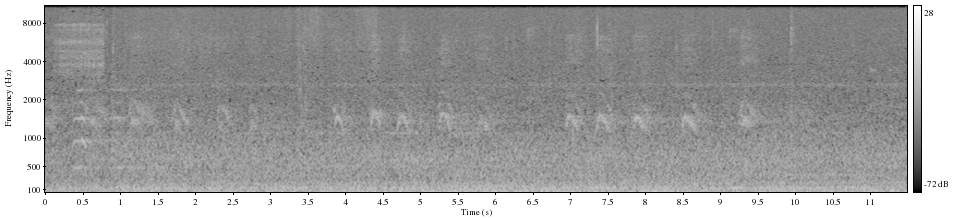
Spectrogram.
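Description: A bird calling repeatedly in the background, a dozen or so short rising-and-falling calls in loose runs, over a steady low rumble.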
